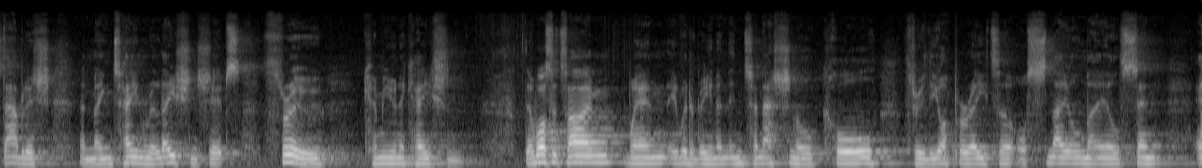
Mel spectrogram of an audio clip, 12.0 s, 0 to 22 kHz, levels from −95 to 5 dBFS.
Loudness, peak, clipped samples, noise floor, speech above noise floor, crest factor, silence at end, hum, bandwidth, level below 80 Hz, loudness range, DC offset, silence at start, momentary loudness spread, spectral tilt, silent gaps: -27 LUFS; -6 dBFS; under 0.1%; -53 dBFS; 27 dB; 20 dB; 0 s; none; 13.5 kHz; -68 dBFS; 3 LU; under 0.1%; 0.05 s; 15 LU; -7.5 dB/octave; none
